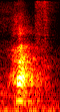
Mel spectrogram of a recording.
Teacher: the L is usually dropped so it's half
